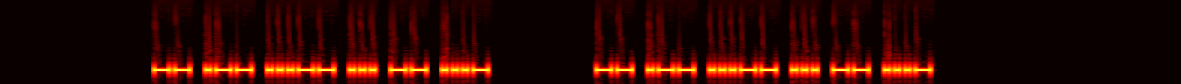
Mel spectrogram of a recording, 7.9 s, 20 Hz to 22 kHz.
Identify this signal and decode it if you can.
Morse code, heard as a keyed tone, about 34 wpm, 700 Hz. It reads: MW3SMV MW3SMV
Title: DXCC-100 Call Signs - 6 Characters - Repeated 2x - 35wpm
